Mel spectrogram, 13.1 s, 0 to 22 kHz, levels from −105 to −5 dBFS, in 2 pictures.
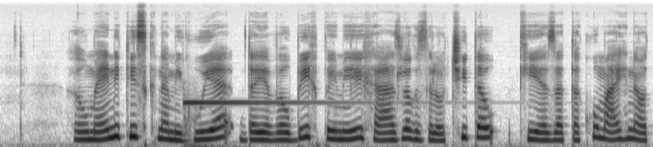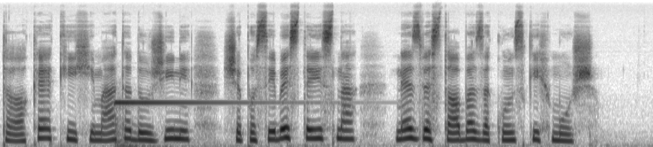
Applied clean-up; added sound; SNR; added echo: none; Keyboard (musical); 15 dB; none.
